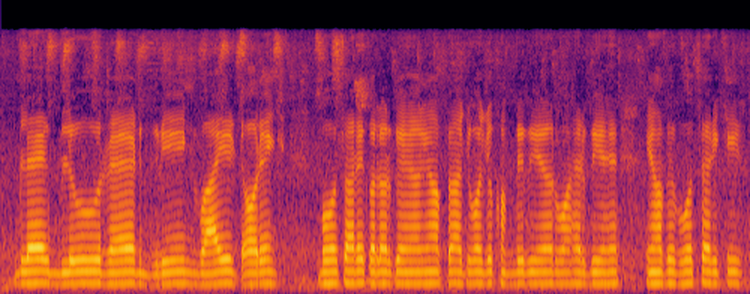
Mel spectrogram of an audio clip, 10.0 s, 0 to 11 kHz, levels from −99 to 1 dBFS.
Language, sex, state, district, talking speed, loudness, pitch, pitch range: Hindi, male, Uttar Pradesh, Jyotiba Phule Nagar, 170 wpm, -17 LUFS, 130 Hz, 125-130 Hz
